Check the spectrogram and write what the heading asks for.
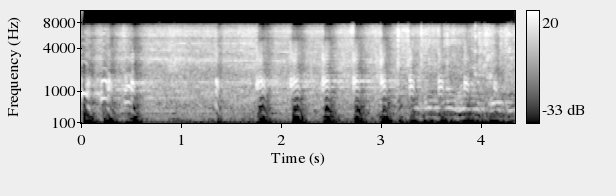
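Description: Treadmill motor and belt running with a steady hum, with irregular knocks and clatter from the dog landing on and scrambling across the deck.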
